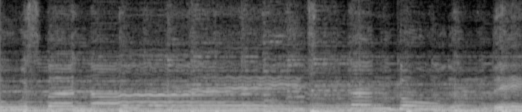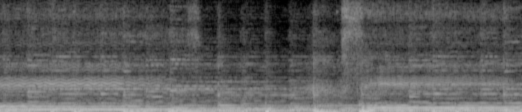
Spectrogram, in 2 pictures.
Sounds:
Music

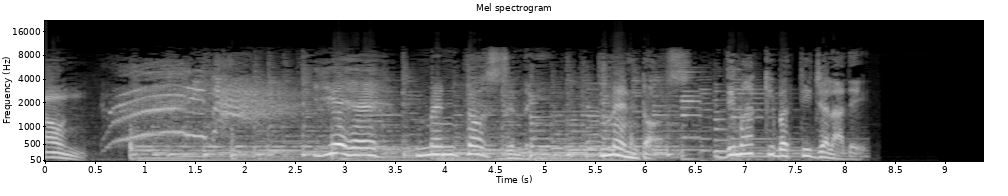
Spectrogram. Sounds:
Speech, Music

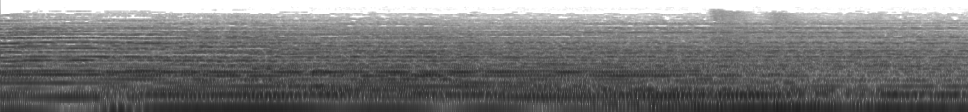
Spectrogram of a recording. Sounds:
Hammond organ, Organ

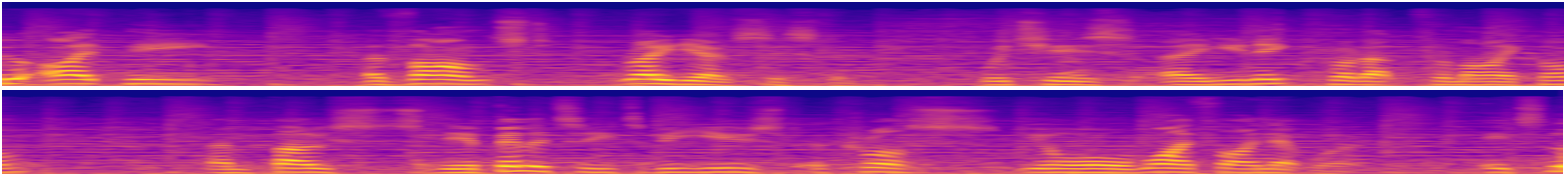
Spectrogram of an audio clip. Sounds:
Speech, Music

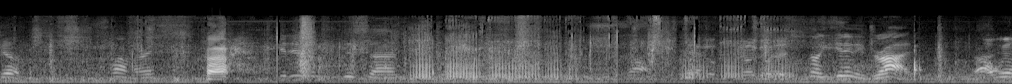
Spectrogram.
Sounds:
Speech

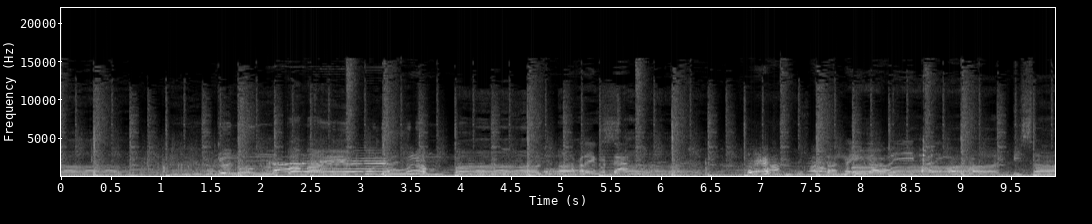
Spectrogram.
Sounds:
Speech, Music

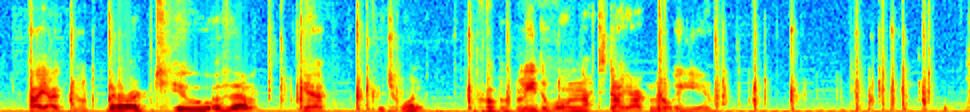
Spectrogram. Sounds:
Computer keyboard, Speech

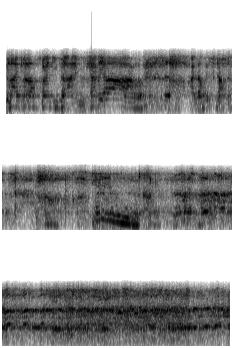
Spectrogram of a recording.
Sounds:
Speech, inside a small room

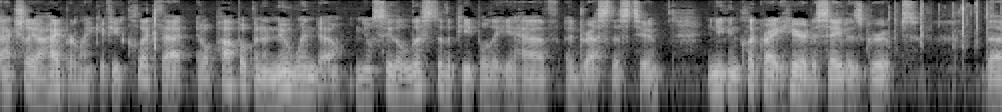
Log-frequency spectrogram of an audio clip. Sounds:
Speech

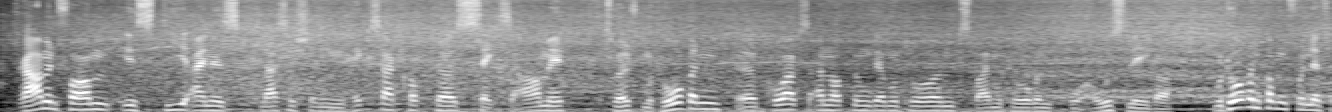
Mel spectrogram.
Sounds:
Speech

